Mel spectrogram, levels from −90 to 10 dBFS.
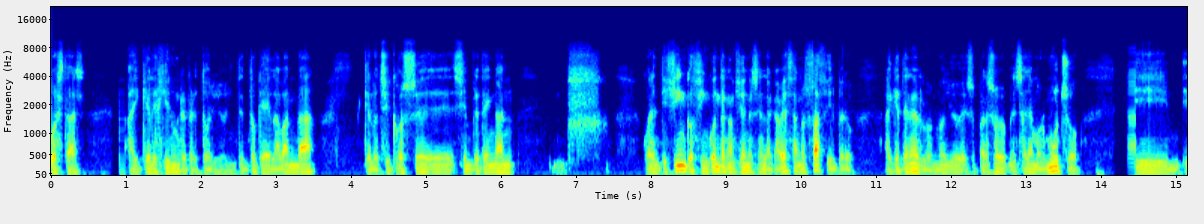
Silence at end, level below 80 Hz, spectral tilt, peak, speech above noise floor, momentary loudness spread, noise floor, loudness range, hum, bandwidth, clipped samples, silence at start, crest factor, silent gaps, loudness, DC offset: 0 s; -46 dBFS; -6.5 dB/octave; -4 dBFS; 31 dB; 15 LU; -58 dBFS; 5 LU; none; 9.4 kHz; under 0.1%; 0 s; 24 dB; none; -28 LUFS; under 0.1%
